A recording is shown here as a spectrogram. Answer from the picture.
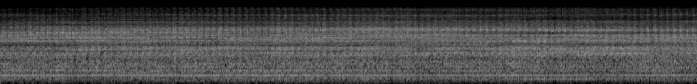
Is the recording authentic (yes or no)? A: yes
